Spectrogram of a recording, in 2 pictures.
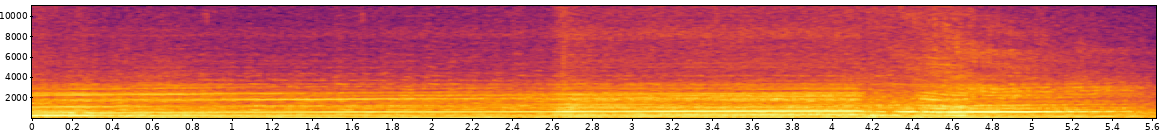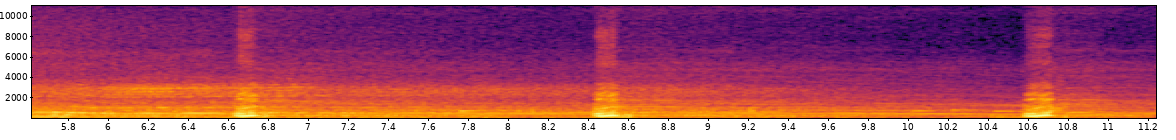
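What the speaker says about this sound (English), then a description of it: "This is a Lexus LFA." Lexus LFA sports car engine running with pitch shifts and sweeping tones, a steady drone broken later by three sharp, loud bursts at regular spacing.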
